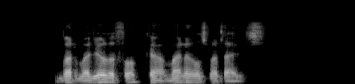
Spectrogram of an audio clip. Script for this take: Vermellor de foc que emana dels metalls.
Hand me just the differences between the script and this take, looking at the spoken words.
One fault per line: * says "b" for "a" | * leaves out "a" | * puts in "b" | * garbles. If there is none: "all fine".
all fine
